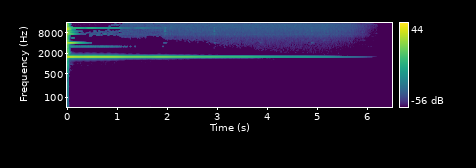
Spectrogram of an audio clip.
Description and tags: windchime tube sound
tube, windchime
